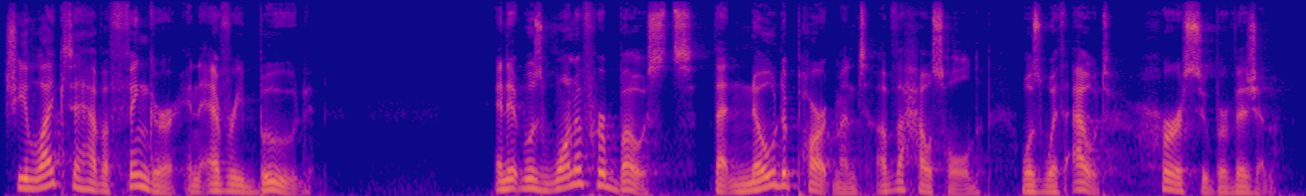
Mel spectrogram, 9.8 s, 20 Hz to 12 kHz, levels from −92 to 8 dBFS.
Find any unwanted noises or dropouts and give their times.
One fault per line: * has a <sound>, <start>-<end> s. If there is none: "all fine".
all fine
